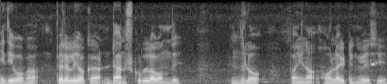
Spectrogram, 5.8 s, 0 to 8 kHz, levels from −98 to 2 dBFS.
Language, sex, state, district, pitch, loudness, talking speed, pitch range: Telugu, male, Andhra Pradesh, Manyam, 120 Hz, -20 LUFS, 135 wpm, 115-125 Hz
